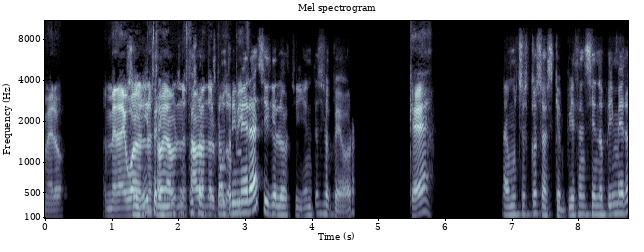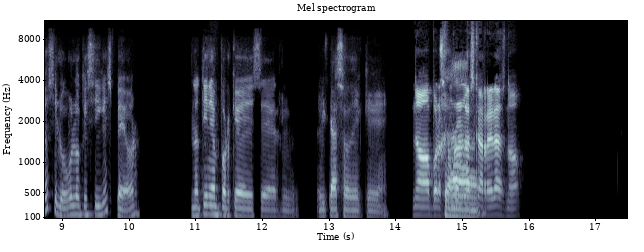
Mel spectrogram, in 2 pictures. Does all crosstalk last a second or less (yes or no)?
no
